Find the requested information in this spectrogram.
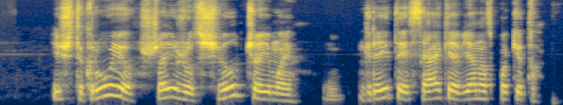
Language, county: Lithuanian, Vilnius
